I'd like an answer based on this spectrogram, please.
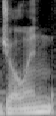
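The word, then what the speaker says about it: JOEN: really gonna do something so it's spelled j-o-e-n um if you guys want to look it up definitely look it up uh it's called j-o-e-n joe in and um again it's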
